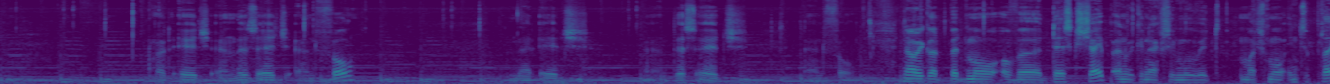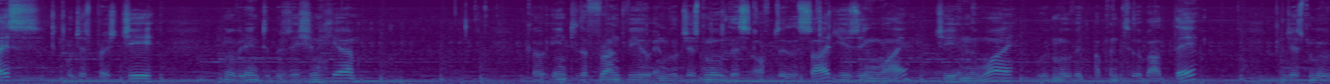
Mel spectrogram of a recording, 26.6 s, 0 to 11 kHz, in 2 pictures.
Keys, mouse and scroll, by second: 0.6 click, 1.4 shift+click, 2.6 f, 3.1-4.4 shift+middle drag, 4.4 click, 6.2 shift+click, 7.6 f, 8.0 scroll down 3, 8.2 middle click, 8.7 click, 9.5-9.8 scroll down 1, 9.8-12.4 middle drag, 12.4 click, 13.7 g, 19.0 click, 20.3 g, 24.6 scroll down 4, 24.8-26.6 middle drag.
